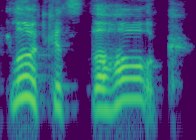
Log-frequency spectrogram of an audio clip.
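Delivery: high, loud, excited pointing-out; playful high-pitched recognition; mock excitement. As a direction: call it out like a thrilled fan. Acting out spotting a famous actor.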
